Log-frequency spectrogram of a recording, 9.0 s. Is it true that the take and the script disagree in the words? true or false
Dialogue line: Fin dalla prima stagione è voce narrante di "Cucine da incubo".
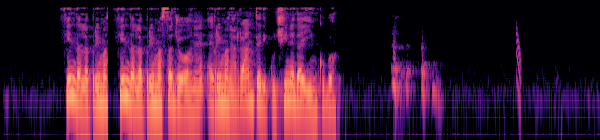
true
